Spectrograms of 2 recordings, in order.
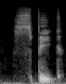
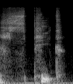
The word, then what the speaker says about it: speak: 类似的还有 speak，应该读成 speak 而不是 speak，所以大家一定要注意这一点。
